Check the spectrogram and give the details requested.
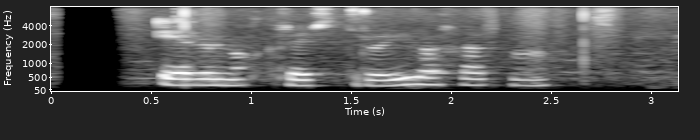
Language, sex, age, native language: Icelandic, female, 10, Icelandic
